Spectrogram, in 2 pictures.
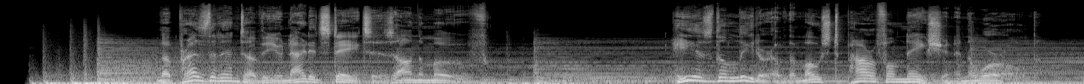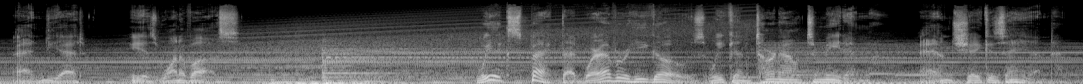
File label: DOCU; Secret Service Grand Central Composite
